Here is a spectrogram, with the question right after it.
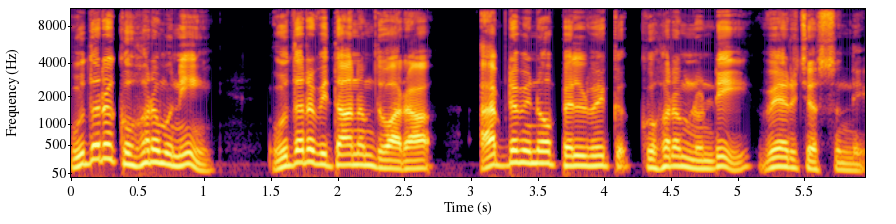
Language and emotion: Telugu, neutral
